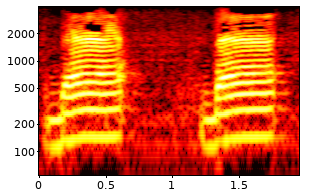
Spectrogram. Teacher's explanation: إذا لم تحرص على الشدة والجهر في حرف الباء قد يولد ذلك فاء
